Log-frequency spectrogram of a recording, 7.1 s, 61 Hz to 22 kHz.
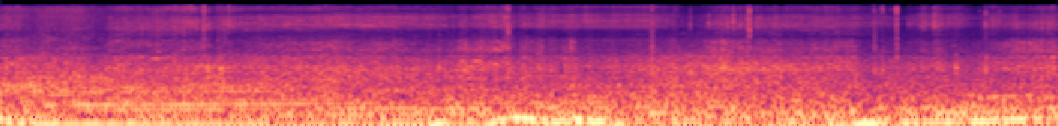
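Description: Small JJRC Q45 quadcopter drone with underpowered motors straining to climb, a steady broadband whir and hiss running continuously without pause, loud and close, with some low rumble underneath.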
